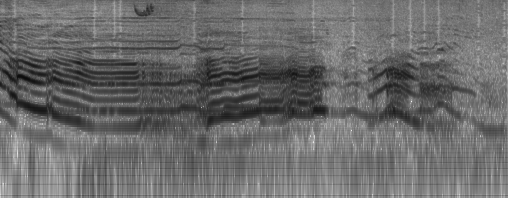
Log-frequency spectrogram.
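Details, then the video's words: Captive-born gray wolf Nikai at the Wolf Conservation Center, South Salem, New York, on Christmas Eve: a falling howl followed by wavering, broken, yip-like notes that fade at the end. "Wolf Howls"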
